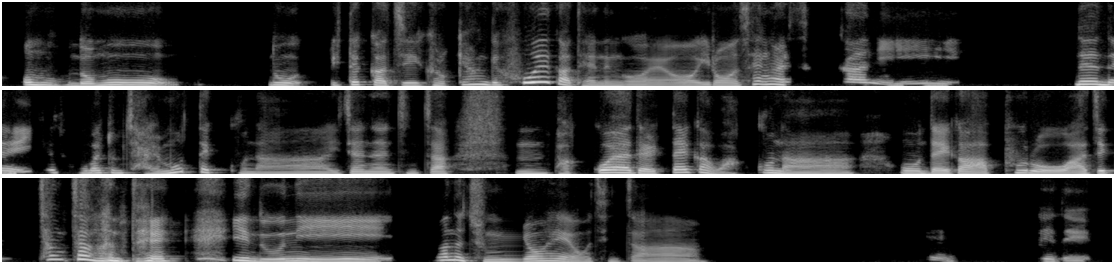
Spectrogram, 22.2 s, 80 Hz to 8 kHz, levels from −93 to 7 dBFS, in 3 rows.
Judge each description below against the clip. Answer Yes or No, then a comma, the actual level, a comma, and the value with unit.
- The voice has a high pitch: Yes, high, 195 Hz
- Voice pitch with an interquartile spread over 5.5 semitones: Yes, wide, 5.9 semitones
